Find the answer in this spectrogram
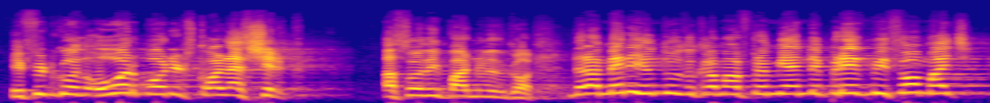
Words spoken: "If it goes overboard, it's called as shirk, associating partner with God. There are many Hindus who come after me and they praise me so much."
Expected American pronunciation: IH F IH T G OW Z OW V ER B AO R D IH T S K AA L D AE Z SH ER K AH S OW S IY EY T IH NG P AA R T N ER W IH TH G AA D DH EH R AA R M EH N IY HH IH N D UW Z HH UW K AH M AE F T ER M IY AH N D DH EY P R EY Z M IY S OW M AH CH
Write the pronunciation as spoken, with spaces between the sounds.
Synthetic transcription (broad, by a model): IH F IH T G OW Z OW V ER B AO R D IH T S K AA L D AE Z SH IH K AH S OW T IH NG P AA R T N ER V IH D G AA D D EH R AA R M EH N IY HH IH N D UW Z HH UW K AH M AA F T ER M IY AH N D EY P R EY Z M IY S OW M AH CH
